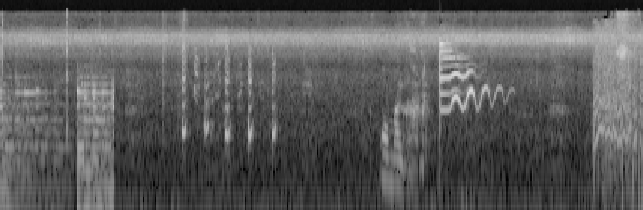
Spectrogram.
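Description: Two short, loud organ-like keyboard chord stabs of background music, the second about a second in. A man's voice follows with a string of five short pitched vocal sounds, a falling spoken word and a drawn-out, wavering vocal note.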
